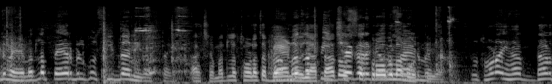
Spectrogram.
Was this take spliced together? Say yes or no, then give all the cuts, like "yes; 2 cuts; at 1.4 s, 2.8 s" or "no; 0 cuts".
no; 0 cuts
